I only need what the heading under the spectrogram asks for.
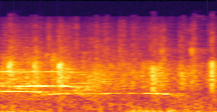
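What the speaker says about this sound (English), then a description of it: "Let's give her a round of applause for her service to this caucus" Applause from an audience at an Asian American and Pacific Islander caucus meeting during the Democratic National Convention in Chicago, a faint, steady patter of clapping heard from a distance with no voices over it.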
